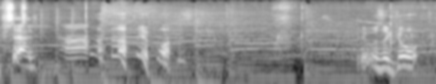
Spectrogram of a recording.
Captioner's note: laughter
